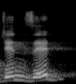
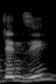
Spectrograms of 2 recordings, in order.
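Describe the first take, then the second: First: Z is said as 'zed', non-American style. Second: Z is said as 'zee', American style.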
